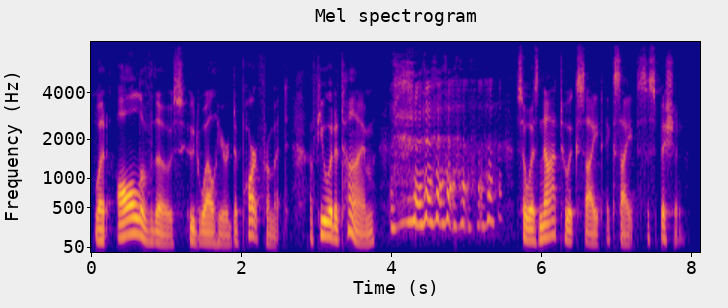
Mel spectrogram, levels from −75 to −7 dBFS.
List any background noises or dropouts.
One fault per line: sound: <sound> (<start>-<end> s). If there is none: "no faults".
sound: laugh (4.0-5.5 s)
